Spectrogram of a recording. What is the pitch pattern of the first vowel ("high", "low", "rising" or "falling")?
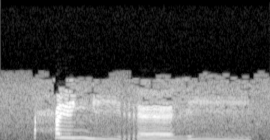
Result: high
